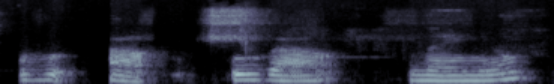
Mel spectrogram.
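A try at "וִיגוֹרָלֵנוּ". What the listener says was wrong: V. It's a V, not a U.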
